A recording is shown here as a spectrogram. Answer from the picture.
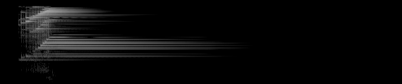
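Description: A bright, shimmering chime sound effect, struck once and ringing away over about two seconds.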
